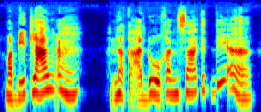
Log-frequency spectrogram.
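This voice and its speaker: Chatty, high-voiced Ilocano shopkeeper. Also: female voice, measured pace, pushed and bright, no room sound, clean studio sound. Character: chatty, teasing woman shopkeeper, frank with her friend. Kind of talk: radio drama acting.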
